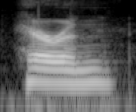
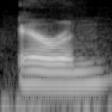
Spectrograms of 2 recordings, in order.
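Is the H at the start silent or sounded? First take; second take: sounded; silent. First: The word begins with a sounded H. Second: The word begins with a silent H.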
